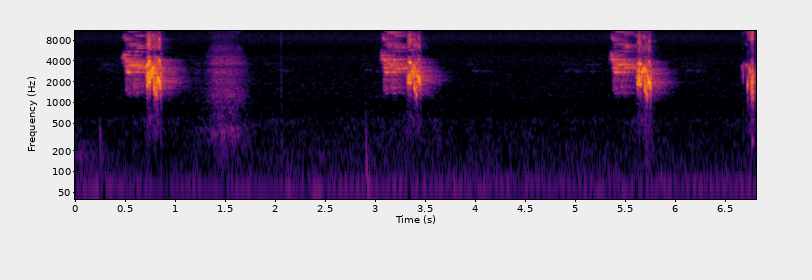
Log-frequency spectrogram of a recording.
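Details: Pet budgerigar singing before it has learned to talk, producing short, scratchy, chattering bursts roughly every two to three seconds, each a quick warbled squeak with a fainter softer note after the first burst, in an otherwise quiet room.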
